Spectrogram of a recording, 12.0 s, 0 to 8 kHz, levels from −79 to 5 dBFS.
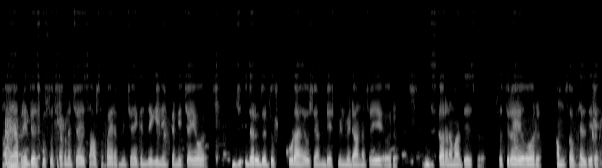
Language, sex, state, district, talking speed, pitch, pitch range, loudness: Hindi, male, Uttarakhand, Uttarkashi, 185 wpm, 105 Hz, 100-110 Hz, -19 LUFS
